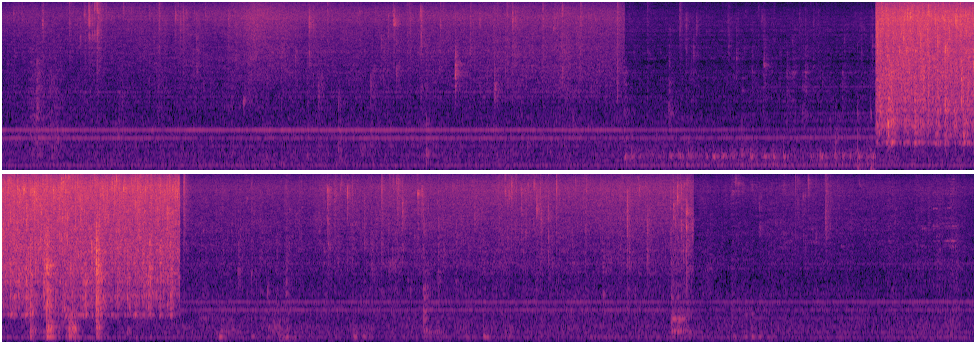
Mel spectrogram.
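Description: Rice-dough fritters deep-frying in hot fat in a pan: a steady sizzle dotted with small crackles and pops. Midway the sizzle turns much louder for about four seconds, starting and stopping abruptly.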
